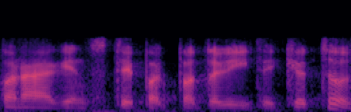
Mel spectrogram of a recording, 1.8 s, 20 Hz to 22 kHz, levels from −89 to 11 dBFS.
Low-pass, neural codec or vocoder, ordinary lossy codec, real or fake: 5.4 kHz; codec, 16 kHz in and 24 kHz out, 0.9 kbps, LongCat-Audio-Codec, fine tuned four codebook decoder; AAC, 48 kbps; fake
